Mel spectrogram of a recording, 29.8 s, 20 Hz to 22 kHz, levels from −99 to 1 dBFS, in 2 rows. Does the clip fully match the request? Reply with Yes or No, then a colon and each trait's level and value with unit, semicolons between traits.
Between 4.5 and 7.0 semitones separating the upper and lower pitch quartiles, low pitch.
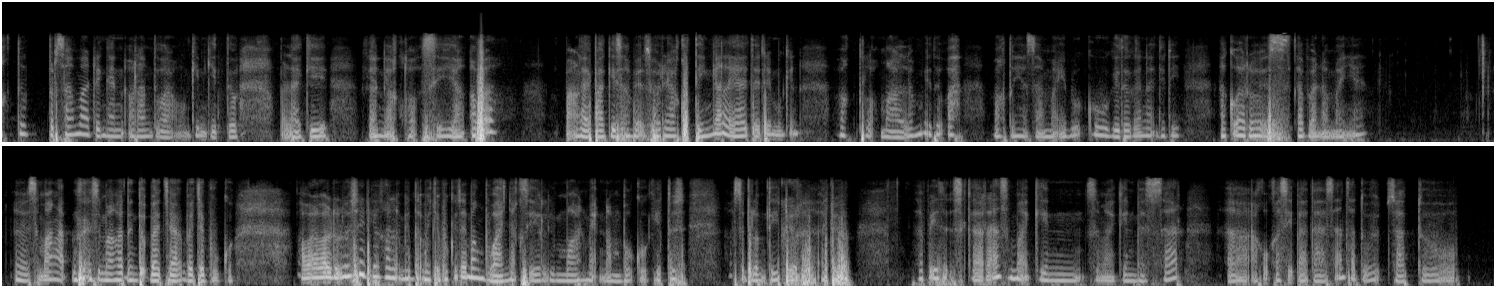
No: average, 5.1 semitones; high, 190 Hz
